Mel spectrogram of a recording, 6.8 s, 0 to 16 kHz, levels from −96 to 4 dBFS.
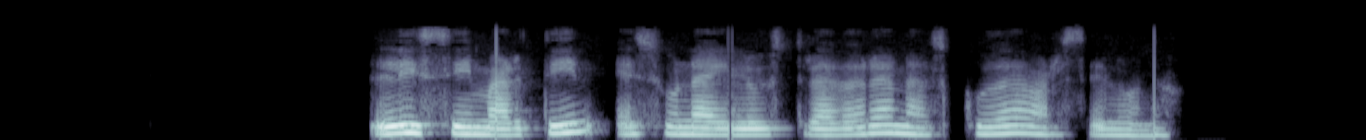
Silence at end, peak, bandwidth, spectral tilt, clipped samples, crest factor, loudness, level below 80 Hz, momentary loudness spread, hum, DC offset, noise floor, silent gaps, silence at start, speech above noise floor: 1 s; -2 dBFS; 7.4 kHz; -8.5 dB/octave; under 0.1%; 18 dB; -17 LUFS; -58 dBFS; 12 LU; none; under 0.1%; under -90 dBFS; 4.76-4.82 s; 1.85 s; over 74 dB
